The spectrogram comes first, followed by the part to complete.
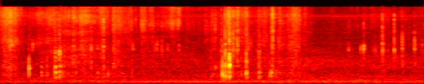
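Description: Plastic wrap and foam packing rustling and crinkling in short bursts as a bobblehead is pulled out of its packaging, louder for a moment about three and a half seconds in. A steady low hum runs underneath.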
